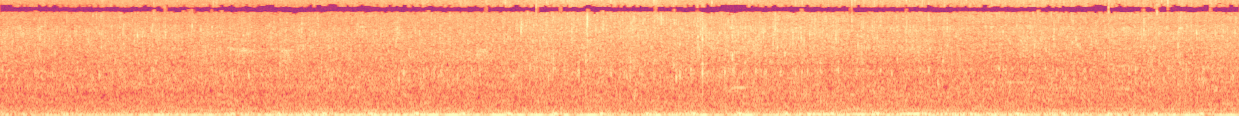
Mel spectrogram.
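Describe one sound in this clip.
Wind blows outdoors, rumbling low.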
